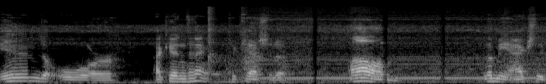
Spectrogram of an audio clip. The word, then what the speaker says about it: Takeshita: Takeshita? Let me actually pronounce his name right instead of being Jim Cornette and being an asshole.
